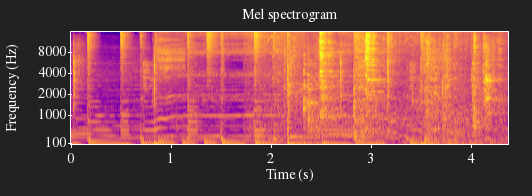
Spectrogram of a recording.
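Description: Dishes and kitchen utensils are handed over and handled while preparing Tatar shanga with potatoes, a close, lively clatter of plates, bowls and cutlery knocking together in quick, uneven bursts.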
